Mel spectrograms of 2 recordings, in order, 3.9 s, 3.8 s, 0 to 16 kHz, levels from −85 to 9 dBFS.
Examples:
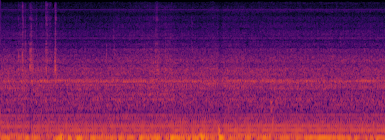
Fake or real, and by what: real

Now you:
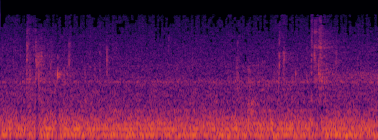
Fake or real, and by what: real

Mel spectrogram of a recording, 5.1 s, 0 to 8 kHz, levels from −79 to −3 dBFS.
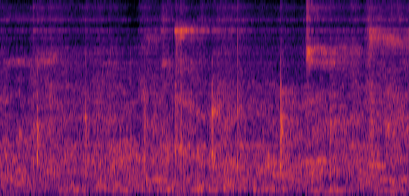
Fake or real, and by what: fake, codec, SNAC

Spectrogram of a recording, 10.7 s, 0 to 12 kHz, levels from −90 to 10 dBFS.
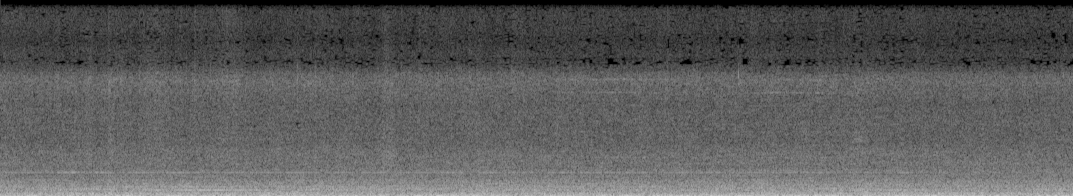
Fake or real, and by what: real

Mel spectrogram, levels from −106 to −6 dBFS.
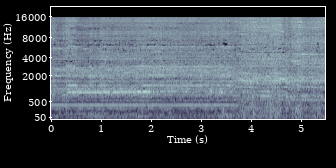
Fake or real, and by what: real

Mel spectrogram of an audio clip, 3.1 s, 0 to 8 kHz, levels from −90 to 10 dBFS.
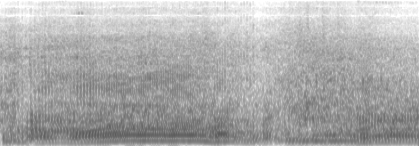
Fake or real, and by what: real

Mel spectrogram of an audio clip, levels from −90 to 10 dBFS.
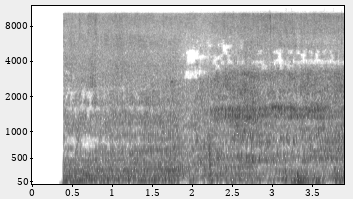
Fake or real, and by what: real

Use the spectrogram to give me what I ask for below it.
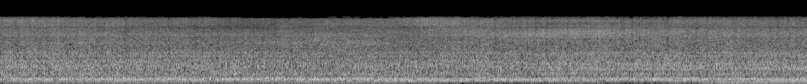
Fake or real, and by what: fake, vocoder, BigVGAN v2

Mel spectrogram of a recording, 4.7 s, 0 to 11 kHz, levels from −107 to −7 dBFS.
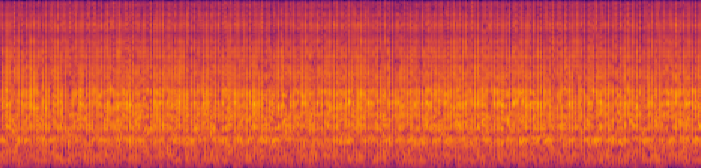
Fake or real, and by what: fake, vocoder, BigVGAN v2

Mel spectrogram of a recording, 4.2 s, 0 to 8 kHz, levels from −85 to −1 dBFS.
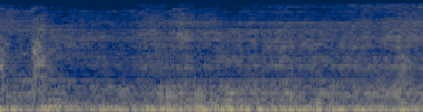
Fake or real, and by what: fake, vocoder, HiFi-GAN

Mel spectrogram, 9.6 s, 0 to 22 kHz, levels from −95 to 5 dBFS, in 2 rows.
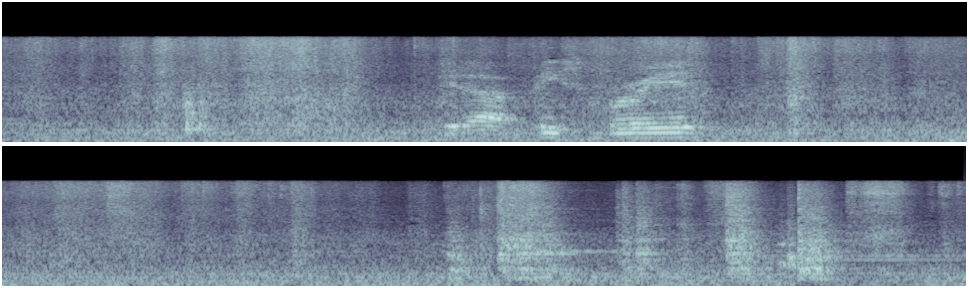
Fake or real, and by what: real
